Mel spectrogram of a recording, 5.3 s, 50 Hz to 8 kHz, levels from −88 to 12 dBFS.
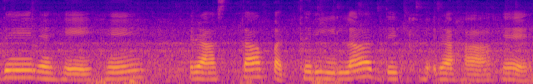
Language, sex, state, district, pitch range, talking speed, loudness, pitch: Hindi, female, Madhya Pradesh, Dhar, 170-205 Hz, 90 wpm, -17 LUFS, 180 Hz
